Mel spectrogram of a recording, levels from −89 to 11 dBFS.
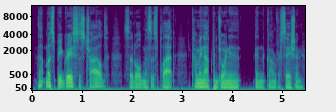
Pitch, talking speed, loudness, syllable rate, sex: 90 Hz, 175 wpm, -21 LUFS, 5.0 syllables/s, male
